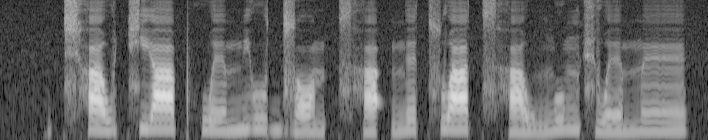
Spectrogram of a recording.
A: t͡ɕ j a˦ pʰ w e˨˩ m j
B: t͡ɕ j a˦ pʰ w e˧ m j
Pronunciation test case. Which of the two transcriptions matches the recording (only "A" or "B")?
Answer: B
